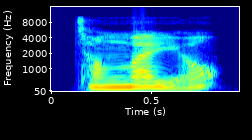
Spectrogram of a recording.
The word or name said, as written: 정말요?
